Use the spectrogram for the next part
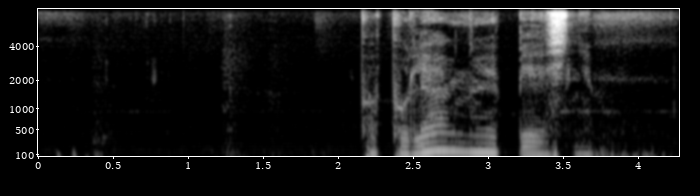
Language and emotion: Russian, sad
